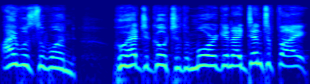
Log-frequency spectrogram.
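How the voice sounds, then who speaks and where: A hurt, exasperated grandmother in an audiobook, performed by a man. The voice is pitched up and pleading, full of emotion, recorded very dry. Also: fast talker, dry recording. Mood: distraught. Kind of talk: audiobook character dialogue.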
